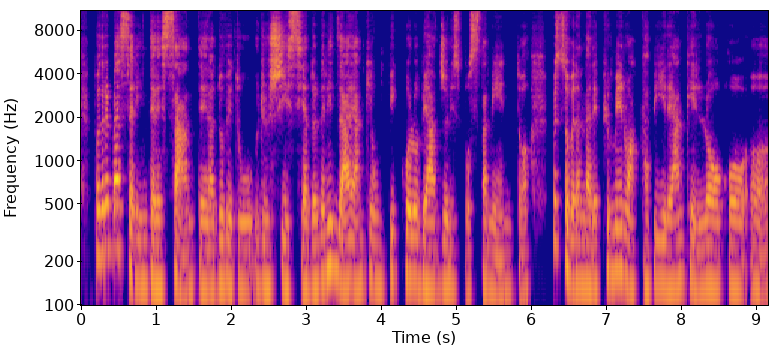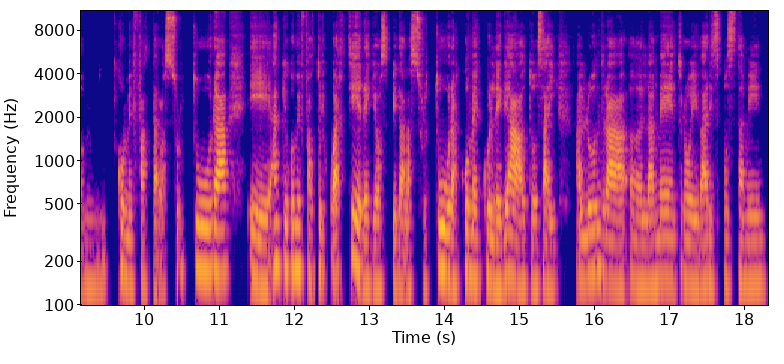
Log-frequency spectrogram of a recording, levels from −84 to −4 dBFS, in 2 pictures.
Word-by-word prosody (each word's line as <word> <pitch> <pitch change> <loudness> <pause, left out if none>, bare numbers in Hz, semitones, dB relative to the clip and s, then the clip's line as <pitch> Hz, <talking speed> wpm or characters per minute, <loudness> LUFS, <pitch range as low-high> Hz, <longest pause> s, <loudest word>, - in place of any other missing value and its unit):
Potrebbe 240 +2 +4
essere 245 - +4
interessante, 130 -2 +1
laddove 130 +2 -3
tu 125 0 -5
riuscissi 130 -1 +5
ad 130 0 -2
organizzare, 165 +6 +2
anche 140 +3 -4
un 135 -2 -9
piccolo 150 0 0
viaggio 125 0 +1
di 125 - -6
spostamento. 120 -2 -4 0.3
Questo 265 0 +1
per 135 - +1
andare, 130 -1 -1
più 165 +5 -7
o - - -6
meno, 170 -2 +1
a 125 - -7
capire 135 0 -4
anche 145 +4 -3
in 120 -1 -4
loco, 125 0 0
uhm, 130 +1 -7
com'è 155 -5 -3
fatta 135 0 -5
la - - -7
struttura 170 0 +3 0.2
e 135 -4 -1
anche 185 0 -1
come 175 0 0
è - - -3
fatto 165 -2 -5
il 155 - -13
quartiere 175 -11 +2
che 130 0 -3
ospita 130 0 -2
la 125 +1 -3
struttura, 135 +3 +1
com'è 155 -3 -1
collegato. 130 -3 +2
Sai, 125 -1 0 0.2
a - - -1
Londra, 145 -3 +2
uhm, 130 -2 -4
la 130 0 +1
metro 140 0 -3
e 130 - -1
i - - -2
vari 135 +1 0
spostamenti 135 +1 -4
135 Hz, 175 wpm, -23 LUFS, 130-155 Hz, 0.3 s, riuscissi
